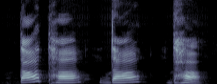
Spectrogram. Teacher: मतलब हमारी जिह्वा दंत से टकराती है, इसलिए ता, था, दा, धा ये दंत्य व्यंजन हो गए।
